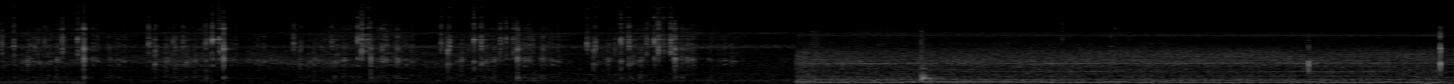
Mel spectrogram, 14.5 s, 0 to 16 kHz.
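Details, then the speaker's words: Kohler K141/K161/K181 (6–8 hp) recoil starter after repair with adjusted worn clutch, slow rope pull: irregular light metallic clicks as the small spring occasionally overcomes the clutch and partially closes the fingers; wouldn't happen at normal starting pull speed. Normal. "Once in a while you can hear the spring overcome the clutch and partially close the fingers, but I'm pulling the rope slowly here, and that wouldn't happen if I was pulling the rope like you would be when starting the engine."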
